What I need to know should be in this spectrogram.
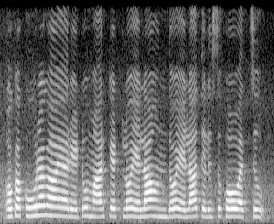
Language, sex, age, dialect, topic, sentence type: Telugu, female, 31-35, Telangana, agriculture, question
